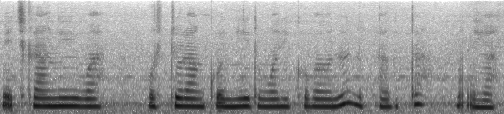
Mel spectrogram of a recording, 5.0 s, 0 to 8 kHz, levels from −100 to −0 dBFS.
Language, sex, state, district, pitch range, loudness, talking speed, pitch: Garo, female, Meghalaya, South Garo Hills, 200-225 Hz, -15 LUFS, 105 wpm, 205 Hz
